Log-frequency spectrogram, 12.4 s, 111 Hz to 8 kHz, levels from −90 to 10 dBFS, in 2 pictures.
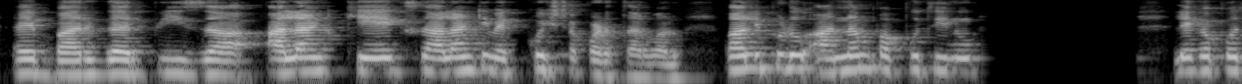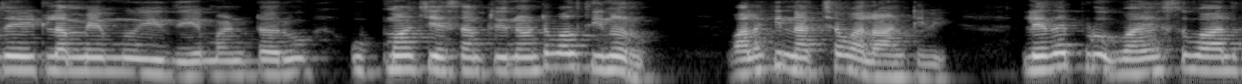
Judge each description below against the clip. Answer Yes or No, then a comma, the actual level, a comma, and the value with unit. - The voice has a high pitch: Yes, high, 215 Hz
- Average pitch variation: Yes, average, 3.1 semitones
